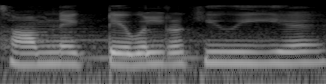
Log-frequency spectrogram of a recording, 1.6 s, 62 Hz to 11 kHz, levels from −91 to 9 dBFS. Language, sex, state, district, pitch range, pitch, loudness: Hindi, female, Uttar Pradesh, Hamirpur, 215-230 Hz, 220 Hz, -32 LUFS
